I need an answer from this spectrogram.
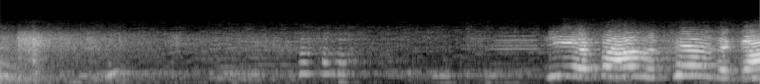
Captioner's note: laughs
